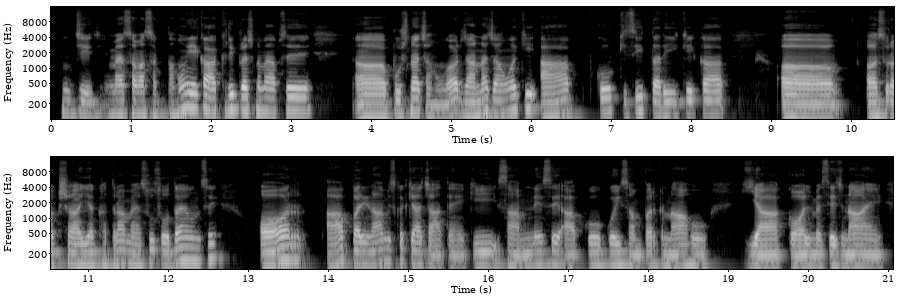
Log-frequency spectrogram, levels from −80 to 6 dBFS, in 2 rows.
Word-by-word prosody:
जी, 115 -2 -4
जी। 110 -1 -14
मैं 115 +1 -1
समझ 115 -1 +1
सकता 110 -1 -8
हूँ। 135 +7 +1
एक 160 -2 +3
आखिरी 140 +1 +4
प्रश्न 140 -1 +3
मैं 135 - +2
आपसे 135 +1 +3 0.6
अ, - - -1 0.4
पूछना 115 +3 +2
चाहूँगा 95 -4 -4
और 125 -1 +4
जानना 110 +3 +1
चाहूँगा 125 +2 +1
कि 155 0 +1
आपको 110 +3 0
किसी 110 +5 -3
तरीके 110 +2 0
का 120 - +4 0.7
अ, 100 - +2
असुरक्षा 110 0 0
या 105 +1 +1
ख़तरा 110 +2 -3
महसूस 110 +3 -4
होता 110 +4 +2
है 140 - +1
उनसे 140 +4 -3 0.5
और 135 +5 +4 0.3
आप 105 +6 0
परिणाम 115 +2 0
इसका 125 -1 -6
क्या 120 -2 -1
चाहते 95 -3 -5
हैं 95 0 -7
कि 110 +1 -4
सामने 100 0 -4
से 110 +1 -3
आपको 95 +2 -3
कोई 105 0 +1
संपर्क 105 +1 -4
ना 100 -1 -2
हो 100 -1 -2 0.5
या 100 -2 +4 0.3
कॉल 95 0 +2
मैसेज 100 +1 -1
ना 100 +1 +1
आए 95 0 -3
110 Hz, 140 wpm, -22 LUFS, 100-125 Hz, 0.7 s, आखिरी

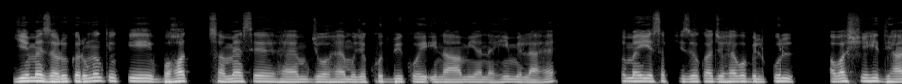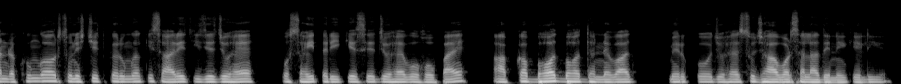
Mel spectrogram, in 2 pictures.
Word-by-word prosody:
ये 145 +3 +7
मैं 155 0 +8
ज़रूर 130 0 +5
करूँगा 140 +2 +5
क्योंकि 150 -2 +1
बहुत 145 +4 +4 0.2
समय 135 +1 +1
से 135 0 -1
है 120 -1 0
जो 120 +1 -1
है 120 0 0
मुझे 115 +1 -1
खुद 120 +1 -4
भी 130 +2 0
कोई 120 -1 -2
इनाम 115 0 -2
या 115 -1 -3
नहीं 110 +2 -4
मिला 110 -3 -3
है। 120 +8 -5 0.6
तो 150 - -3
मैं 145 0 +3
ये 140 -1 +3
सब 145 +1 -4
चीज़ों 135 0 -2
का 135 0 0
जो 130 0 0
है 130 - +2
वो 135 +1 +1
बिल्कुल 130 +2 0 0.4
अवश्य 140 +3 0
ही 150 0 +3
ध्यान 125 0 0
रखूँगा 140 +5 -2
और 150 -1 +2
सुनिश्चित 130 0 -2
करूँगा 130 -1 0
कि 140 +2 -6
सारी 125 -1 0
चीज़ें 125 0 -2
जो 125 0 +1
हैं 125 +2 +1 0.3
वो 125 - -2
सही 120 +1 0
तरीके 120 0 -1
से 125 +2 -3
जो 120 0 -1
है 115 0 +2
वो 115 0 0
हो 110 0 -1
पाए। 135 +6 -1 0.3
आपका 120 +3 -1
बहुत-बहुत 130 0 +4
धन्यवाद 115 -1 0 0.3
मेरे 120 -1 -1
को 120 -1 -3
जो 115 0 -4
है 115 0 -1
सुझाव 115 -1 +1
और 115 - +3
सलाह 110 0 +1
देने 105 -1 0
के 110 -1 -3
लिए। 115 +2 -5
125 Hz, 215 wpm, -20 LUFS, 115-135 Hz, 0.6 s, मैं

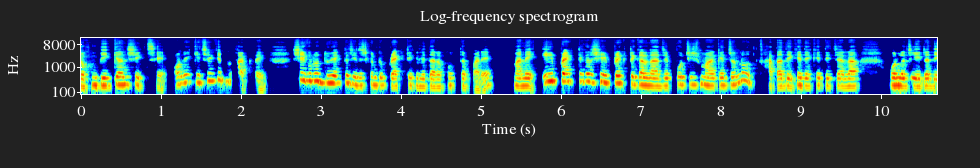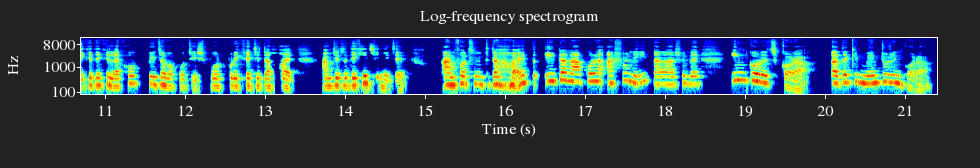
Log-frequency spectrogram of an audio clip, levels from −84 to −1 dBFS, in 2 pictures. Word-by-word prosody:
যখন 170 +3 -2
বিজ্ঞান 200 +2 +2
শিখছে, 185 -5 -6 0.2
অনেক 245 +4 -3
কিছুই 285 +4 -2
কিন্তু 300 -4 -5
থাকবে। - - -5 0.5
সেগুলো 290 -2 +2
২ 235 - +2
১ 225 - -9
টা 235 - 0
জিনিস 190 -1 -3
কিন্তু 195 -1 -4
প্র্যাকটিক্যালি 175 0 -2
তারা 165 0 0
করতে 185 -1 -7
পারে। - - -2 0.4
মানে 180 0 +3 0.2
এই 280 - +6
প্র্যাকটিক্যাল 275 -1 +4
সেই 245 -2 +2
প্র্যাকটিক্যাল 215 -3 +3
না 180 - +6
যে, - - +1
২৫ 200 -1 -4
মার্কের 190 0 0
জন্য 215 +9 -2 0.3
খাতা 175 - 0
দেখে, 180 +3 -1
দেখে 180 +1 -5
টিচাররা 175 -1 0 0.4
বলল 190 0 +4
যে - - 0
এটা 175 +1 +1
দেখে, 160 +4 -1
দেখে 190 +1 -1
লেখো 175 +6 0 0.2
পেয়ে 210 -2 -1
যাবা 180 -3 +2
২৫। 165 -2 -6
বোর্ড 175 0 -3
পরীক্ষায় 180 0 0
যেটা 175 -2 +1
হয়, 155 - +3 0.4
আমি 180 0 +1
যেটা 185 0 +1
দেখেছি 230 - +2
নিজে - - -5 0.6
unfortunately 215 +1 +1
এটা 205 0 +6
তো - - 0
হয়। 210 +3 +5
তো - - -5 0.2
এটা 285 +2 +6
না 265 - +10
করে 280 0 +4 0.2
আসলেই 245 -2 -3
তারা 210 +1 +1
আসলে 215 +1 -5 0.5
encourage 285 -7 +4
করা, - - 0 0.4
তাদেরকে 250 +3 +5
mentoring 240 0 +1
করা। 155 - -7
205 Hz, 180 wpm, -23 LUFS, 180-240 Hz, 0.6 s, না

